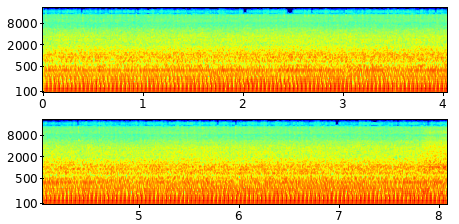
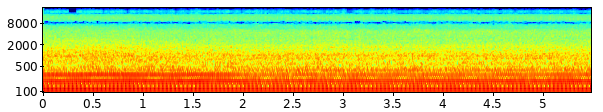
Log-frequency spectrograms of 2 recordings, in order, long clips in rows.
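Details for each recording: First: Toro Recycler Personal Pace rear self-propelled auto-choke mower with Chinese Loncin engine, first run after repairs and cleaning: small single-cylinder chugging at an even but slow, lazy idle; sounds good but idle RPM set too low, wants adjusting up. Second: Toro Recycler Personal Pace rear self-propelled mower with Chinese Loncin engine and auto choke, manually choked after repairs and being on its side several times. Started first pull with no smoke, running steady at about 160 pulses a minute; choke stuck open.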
